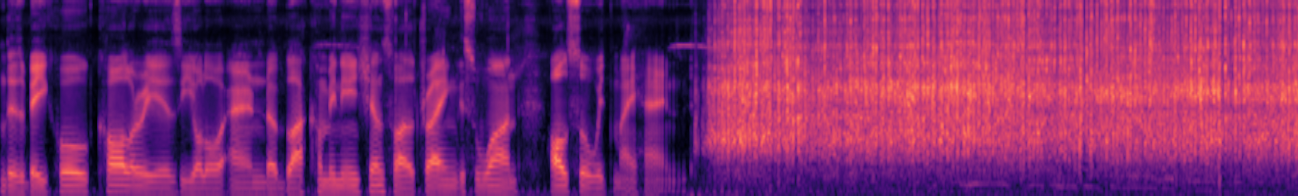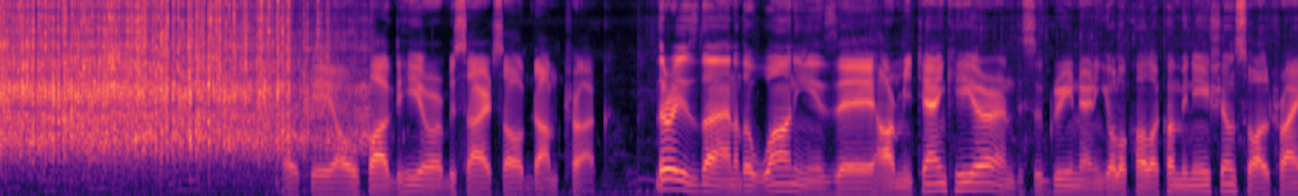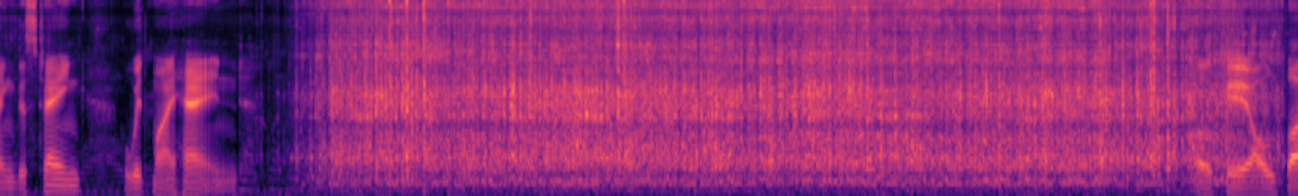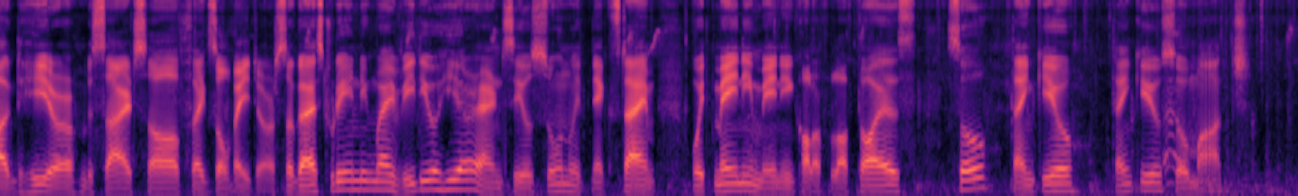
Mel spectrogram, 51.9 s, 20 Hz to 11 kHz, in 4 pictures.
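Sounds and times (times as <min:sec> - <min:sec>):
toy plastic wheels rattling: 0:06.9 - 0:16.9, 0:28.6 - 0:39.0.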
